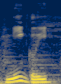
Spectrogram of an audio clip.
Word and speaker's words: Neagley: in the comment section neely is not introduced in the novels until the sixth book without fail but hold on is it nili or niggly on some audio books it is pronounced as niggly which surprised most readers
